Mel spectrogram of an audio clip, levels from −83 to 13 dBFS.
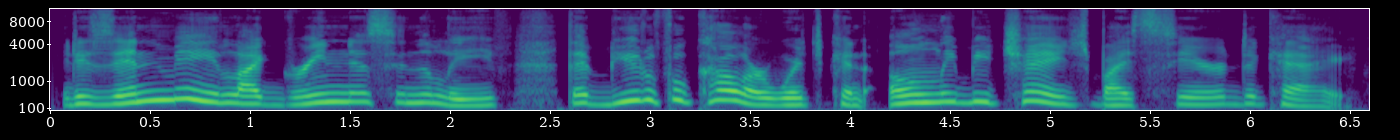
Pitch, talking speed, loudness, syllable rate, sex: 220 Hz, 175 wpm, -16 LUFS, 4.6 syllables/s, female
